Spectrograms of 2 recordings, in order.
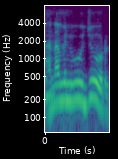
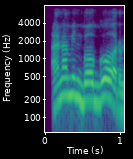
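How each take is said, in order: First: The place name has a j sound. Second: The place name has a hard g sound. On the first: The speaker calls it wrong. "jangan gitu" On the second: The speaker calls it right. "ya bilang ana min Bogor gitu ya"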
